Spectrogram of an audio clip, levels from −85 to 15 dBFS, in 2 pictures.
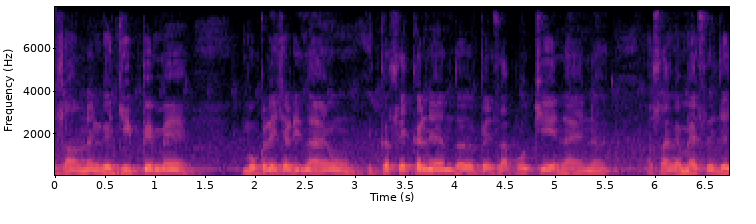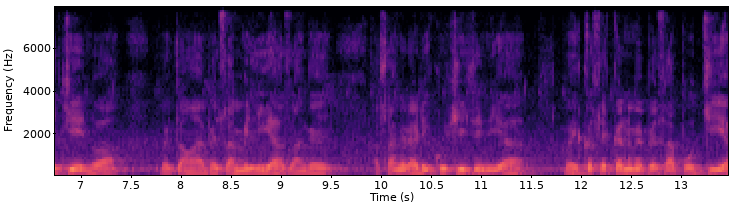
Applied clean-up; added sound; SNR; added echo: none; none; none; none.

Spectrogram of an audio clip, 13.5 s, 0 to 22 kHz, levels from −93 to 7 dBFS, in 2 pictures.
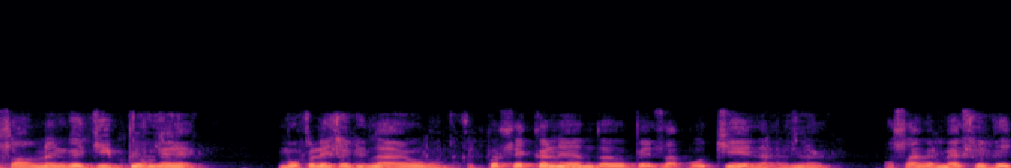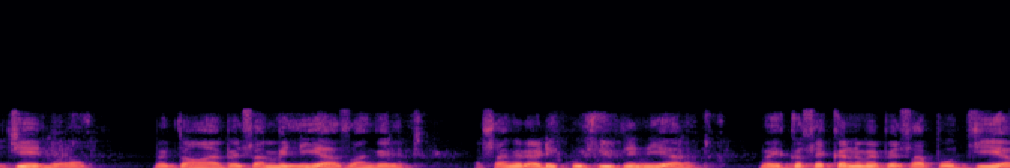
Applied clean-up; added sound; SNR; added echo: neural mask model DeepFilterNet 3.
